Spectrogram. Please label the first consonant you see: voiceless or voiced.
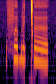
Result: voiceless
